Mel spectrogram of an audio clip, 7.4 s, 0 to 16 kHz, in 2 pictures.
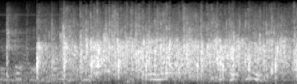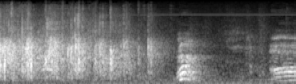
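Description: An audience at the APTICA 2013 congress round table claps in loud, dense applause that fades after several seconds, followed by someone speaking.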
